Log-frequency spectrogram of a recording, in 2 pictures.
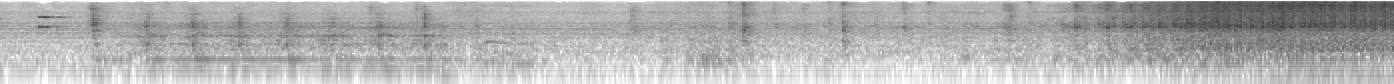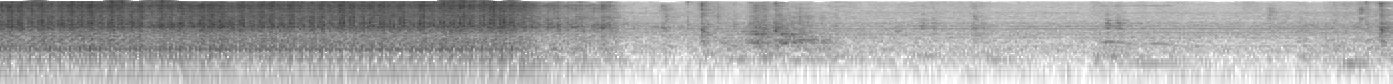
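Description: A sewing machine runs at a steady fast whir for several seconds while stitching fabric, loud and close, with quieter mechanical clicks and handling noise before and after the run.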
